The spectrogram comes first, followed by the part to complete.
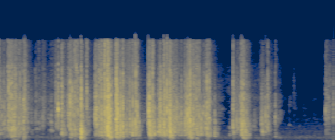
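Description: Crinkling and rustling from something handled out of view, in a run of irregular short bursts that stop about three and a half seconds in.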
